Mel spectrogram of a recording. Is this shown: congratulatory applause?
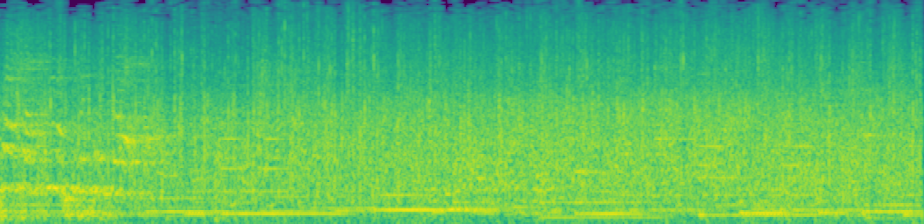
yes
